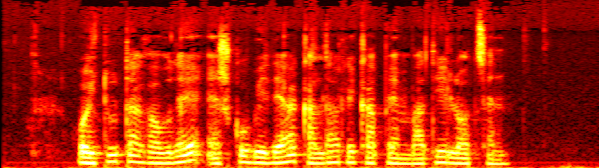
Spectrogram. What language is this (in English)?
Basque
